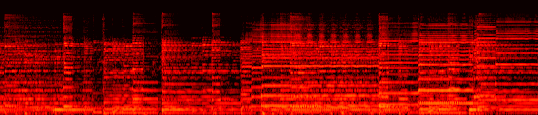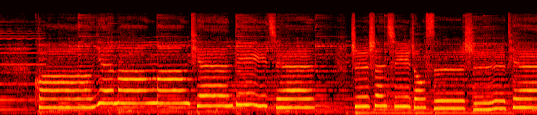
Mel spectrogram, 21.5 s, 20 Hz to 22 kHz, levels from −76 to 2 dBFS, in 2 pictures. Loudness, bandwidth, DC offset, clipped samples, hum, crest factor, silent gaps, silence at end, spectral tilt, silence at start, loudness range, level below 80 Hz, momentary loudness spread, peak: -29 LUFS; 14 kHz; under 0.1%; under 0.1%; none; 14 dB; none; 0 s; -3.5 dB/octave; 0 s; 10 LU; -62 dBFS; 12 LU; -14 dBFS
